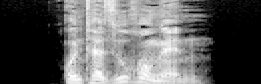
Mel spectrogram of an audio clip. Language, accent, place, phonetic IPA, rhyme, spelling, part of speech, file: German, Germany, Berlin, [ʊntɐˈzuːxʊŋən], -uːxʊŋən, Untersuchungen, noun, De-Untersuchungen.ogg
- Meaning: plural of Untersuchung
